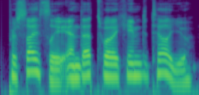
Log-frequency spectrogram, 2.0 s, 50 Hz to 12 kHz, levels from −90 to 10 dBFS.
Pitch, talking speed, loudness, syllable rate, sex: 145 Hz, 270 wpm, -16 LUFS, 6.5 syllables/s, male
